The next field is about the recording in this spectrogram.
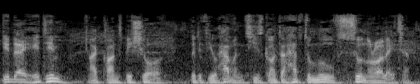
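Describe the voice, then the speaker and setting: Low-voiced, menacing KGB major. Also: male voice, expressive, fast, a bit bright, a little hiss or hum. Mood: tense, commanding. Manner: clipped, menacing, giving orders. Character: cold, commanding KGB major hunting his prey. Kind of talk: radio drama acting.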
